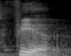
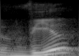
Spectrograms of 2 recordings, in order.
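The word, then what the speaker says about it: vier: And next is the number 4 is called as fear. Fear. So here also R is coming in the end and you don't pronounce it. And it is not veer, it is fear, because V is fow.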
